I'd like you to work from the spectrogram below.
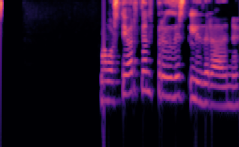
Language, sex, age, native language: Icelandic, female, 50-59, Icelandic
